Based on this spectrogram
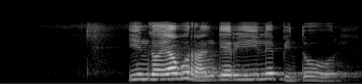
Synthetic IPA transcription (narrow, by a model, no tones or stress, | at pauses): jind͡ɮɔjaβuɾ̤aŋɡeɾiileb̥ʱintʼoːri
